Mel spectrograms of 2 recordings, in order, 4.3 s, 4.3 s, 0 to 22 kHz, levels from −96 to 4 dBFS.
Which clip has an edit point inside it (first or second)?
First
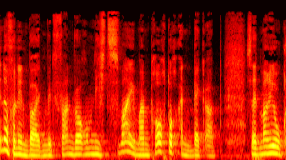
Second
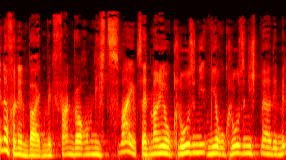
second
